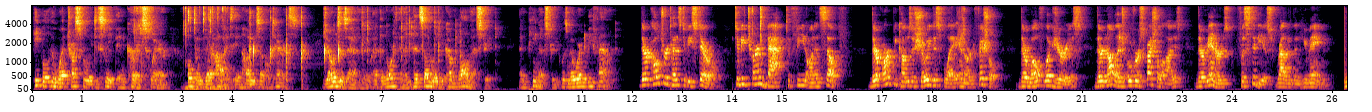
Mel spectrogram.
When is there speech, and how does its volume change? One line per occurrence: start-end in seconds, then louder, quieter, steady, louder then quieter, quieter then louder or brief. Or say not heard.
0.0-11.6 steady
12.2-26.2 steady.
